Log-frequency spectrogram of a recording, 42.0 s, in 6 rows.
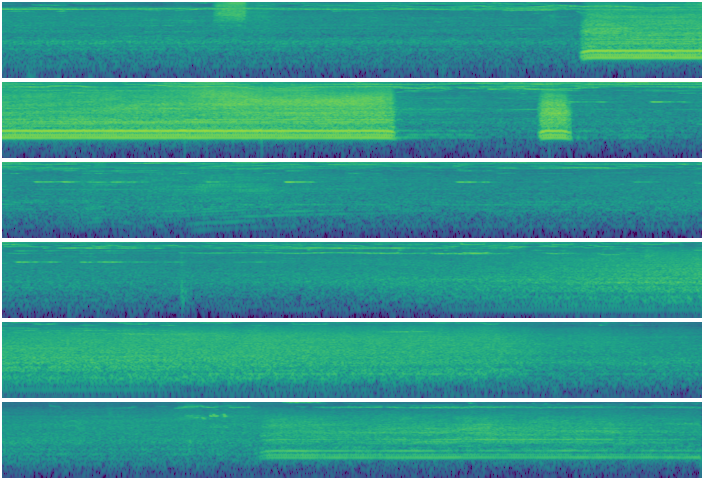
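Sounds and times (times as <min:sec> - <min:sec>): high-pitched squeals: 0:00.0 - 0:33.3, 0:36.4 - 0:42.0
train rolling on rails: 0:00.0 - 0:42.0.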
